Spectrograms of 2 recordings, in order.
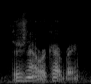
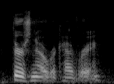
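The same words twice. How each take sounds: First: Much softer, nearly gone; fading despair. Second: Soft, heavy "There's no recovery"; quiet despair. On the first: Echoing the reader's despair, a much softer fading repeat. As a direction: let it die away to almost nothing. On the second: Voicing the reader's reaction to adultery, quiet despair. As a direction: say it low and hopeless. First take of the repeat. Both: Retold or imitated.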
